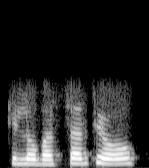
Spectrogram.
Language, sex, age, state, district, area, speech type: Sindhi, female, 30-45, Rajasthan, Ajmer, urban, conversation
